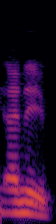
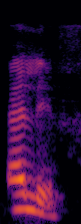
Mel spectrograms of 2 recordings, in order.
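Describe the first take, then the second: First: The middle consonant is an N sound. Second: The middle consonant is an L sound. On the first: This is what was actually said. The speaker calls it wrong. "but he was saying anif" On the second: This is what the speaker intended to say. The speaker calls it right. "He himself considered that he is saying alif"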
